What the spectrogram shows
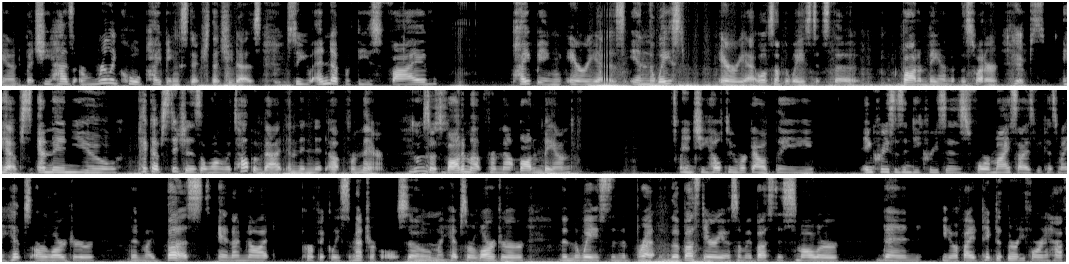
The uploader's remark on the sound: On location recording from the beach in Santa Cruz!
